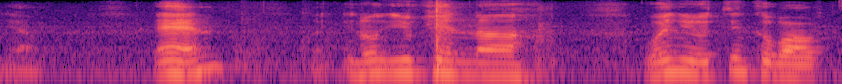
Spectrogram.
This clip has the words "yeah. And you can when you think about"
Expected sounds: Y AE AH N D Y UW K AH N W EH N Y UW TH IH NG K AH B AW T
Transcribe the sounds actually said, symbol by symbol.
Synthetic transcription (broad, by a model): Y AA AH N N Y UW K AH N W EH N Y UW T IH NG K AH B AW T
